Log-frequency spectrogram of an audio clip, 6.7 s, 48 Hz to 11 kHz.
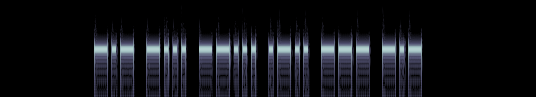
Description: Morse code, heard as a keyed tone, about 22 wpm, 700 Hz. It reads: KB7LOK
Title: USA Call Signs - 2x Character Spacing - 22wpm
